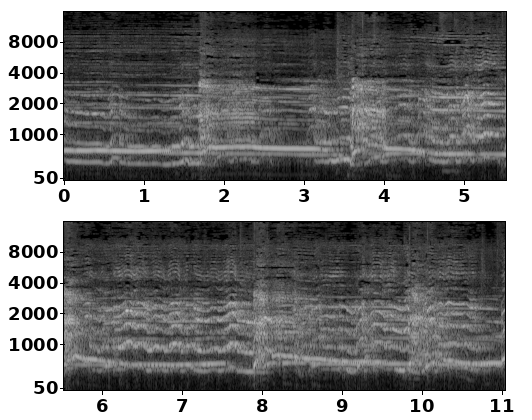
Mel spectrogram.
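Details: New Guinea singing dog named Darwin, wearing a blue harness, howling: sustained harmonic tones near one pitch, with fresh rising onsets about every two seconds and gliding overtones layered over a steady, even hum.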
